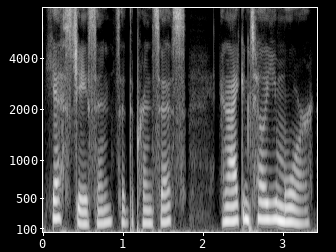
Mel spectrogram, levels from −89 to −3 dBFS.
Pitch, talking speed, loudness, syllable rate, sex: 190 Hz, 190 wpm, -17 LUFS, 4.5 syllables/s, female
